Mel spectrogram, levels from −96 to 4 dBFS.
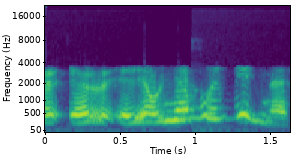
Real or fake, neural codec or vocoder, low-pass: real; none; 19.8 kHz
